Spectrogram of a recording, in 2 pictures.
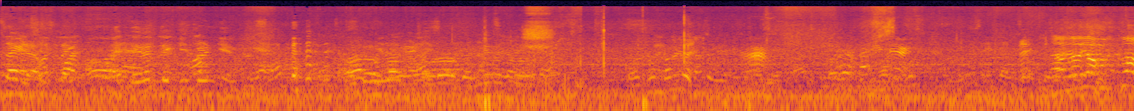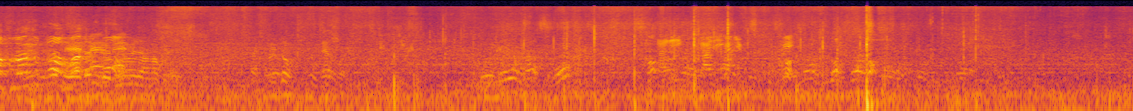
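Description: Men shout and call to each other outdoors across a playing field.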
